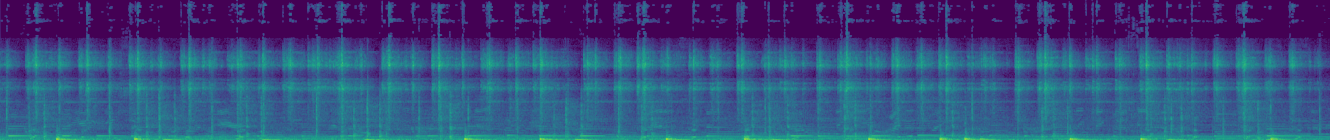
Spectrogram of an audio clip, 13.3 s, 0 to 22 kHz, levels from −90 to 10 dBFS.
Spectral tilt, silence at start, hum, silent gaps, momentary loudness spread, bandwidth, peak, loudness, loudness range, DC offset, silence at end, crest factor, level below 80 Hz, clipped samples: -6 dB/octave; 0 s; none; none; 10 LU; over 20 kHz; 0 dBFS; -23 LUFS; 3 LU; under 0.1%; 0 s; 22 dB; -30 dBFS; under 0.1%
